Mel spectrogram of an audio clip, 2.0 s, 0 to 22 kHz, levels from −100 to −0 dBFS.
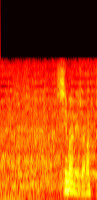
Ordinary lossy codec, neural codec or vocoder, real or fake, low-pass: none; codec, 16 kHz, 4 kbps, FunCodec, trained on LibriTTS, 50 frames a second; fake; 7.2 kHz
